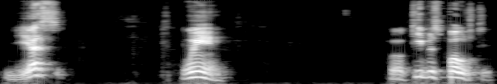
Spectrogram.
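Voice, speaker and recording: A man playing a brisk, commanding senior military officer in an audio drama, with a clipped, authoritative manner. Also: a little high, lively intonation, creaky, background noise, exaggerated voice. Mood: serious, urgent.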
